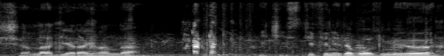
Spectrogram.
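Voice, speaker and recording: A man's voice: a little high, steady tone, normal speed, background noise. A man talking casually to his viewers while filming his chickens in an outdoor yard on a phone camera, chatty and coaxing. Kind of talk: casual vlog talk to viewers.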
